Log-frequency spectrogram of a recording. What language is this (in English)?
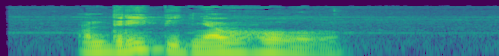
Ukrainian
